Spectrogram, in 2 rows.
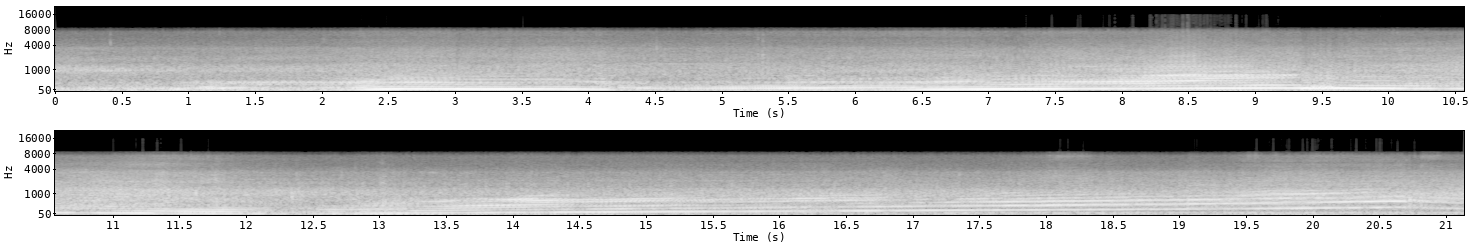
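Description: Honda S2000's four-cylinder engine revving as the roadster pulls away and accelerates. Its pitch climbs, drops back around the middle, then climbs steadily again through the second half.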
